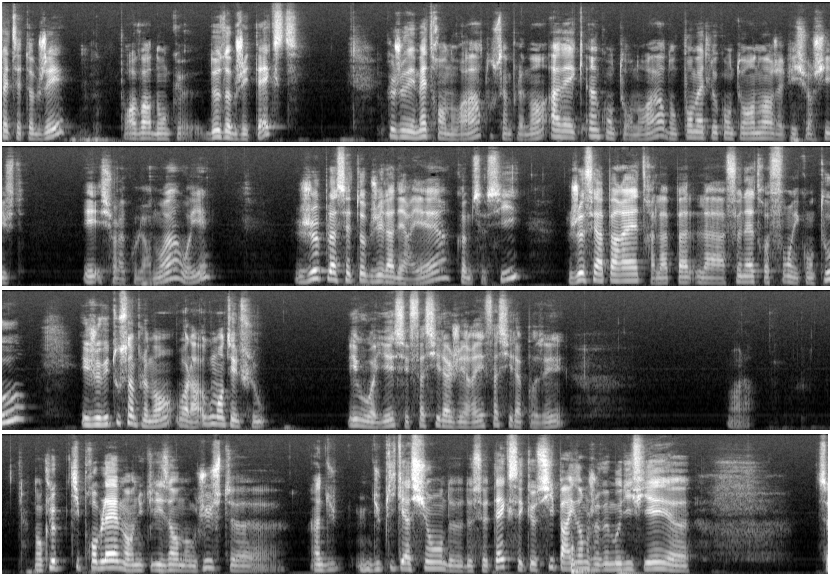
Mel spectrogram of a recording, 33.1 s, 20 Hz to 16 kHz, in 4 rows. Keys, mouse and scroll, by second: 0.0 ctrl+d, 0.5 ctrl+click, 3.7 click, 8.5 shift+click, 9.5-11.1 drag, 12.3 click, 14.8 click, 17.4 click, 19.4-23.6 drag, 23.7 middle click, 25.6 middle click, 30.1 click, 32.1 click.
